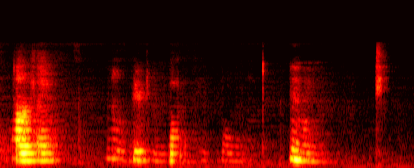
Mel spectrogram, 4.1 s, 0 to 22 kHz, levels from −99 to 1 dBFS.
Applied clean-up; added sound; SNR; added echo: neural mask model DeepFilterNet 3.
